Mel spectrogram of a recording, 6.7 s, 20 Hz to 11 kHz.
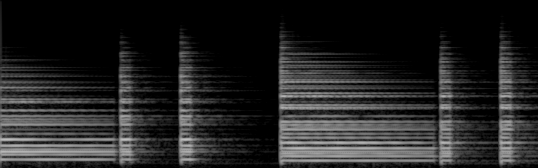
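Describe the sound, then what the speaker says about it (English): Whirly electric piano from a Korg Triton plays alone in a funky Y2K house track, with sustained chords and short stabs that decay, clear and fairly loud with a slight wobble. "So first thing I have here from the Korg Triton is the whirly electric piano here."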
